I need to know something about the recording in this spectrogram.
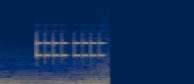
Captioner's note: alarm clock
